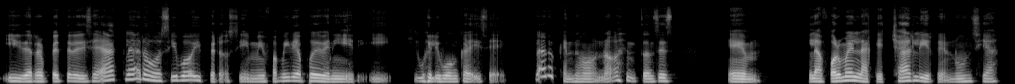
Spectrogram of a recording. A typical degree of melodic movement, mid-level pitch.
Yes: average, 3.9 semitones; medium, 145 Hz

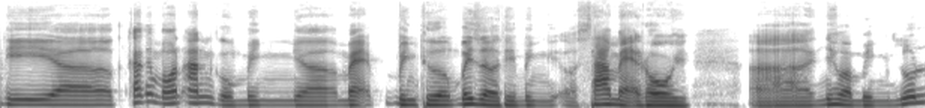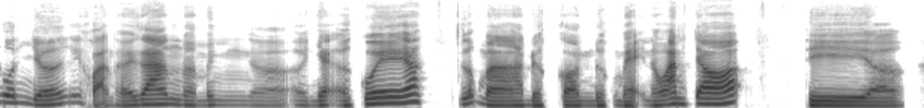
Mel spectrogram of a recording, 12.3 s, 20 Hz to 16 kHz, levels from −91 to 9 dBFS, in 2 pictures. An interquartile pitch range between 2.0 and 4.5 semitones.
Yes: average, 3.8 semitones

